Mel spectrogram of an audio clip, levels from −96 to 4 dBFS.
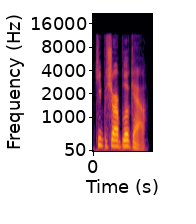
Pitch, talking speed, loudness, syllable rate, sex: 150 Hz, 200 wpm, -17 LUFS, 5.1 syllables/s, male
